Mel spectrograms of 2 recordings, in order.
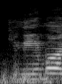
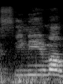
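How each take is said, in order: First: The word begins with a k sound. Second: The word begins with an s sound. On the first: The speaker calls it wrong. "किनेमा या चिनेमा नहीं बोलते हैं" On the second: The speaker calls it right. "सिनेमा बोलते हैं"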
